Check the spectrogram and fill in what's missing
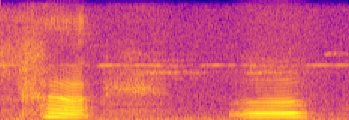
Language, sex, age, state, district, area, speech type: Marathi, female, 18-30, Maharashtra, Nashik, urban, spontaneous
